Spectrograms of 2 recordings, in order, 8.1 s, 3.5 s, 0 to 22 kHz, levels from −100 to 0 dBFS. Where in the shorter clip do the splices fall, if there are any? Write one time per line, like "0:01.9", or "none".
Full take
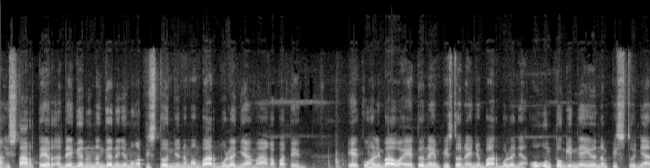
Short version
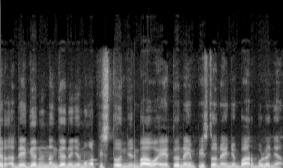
0:01.7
